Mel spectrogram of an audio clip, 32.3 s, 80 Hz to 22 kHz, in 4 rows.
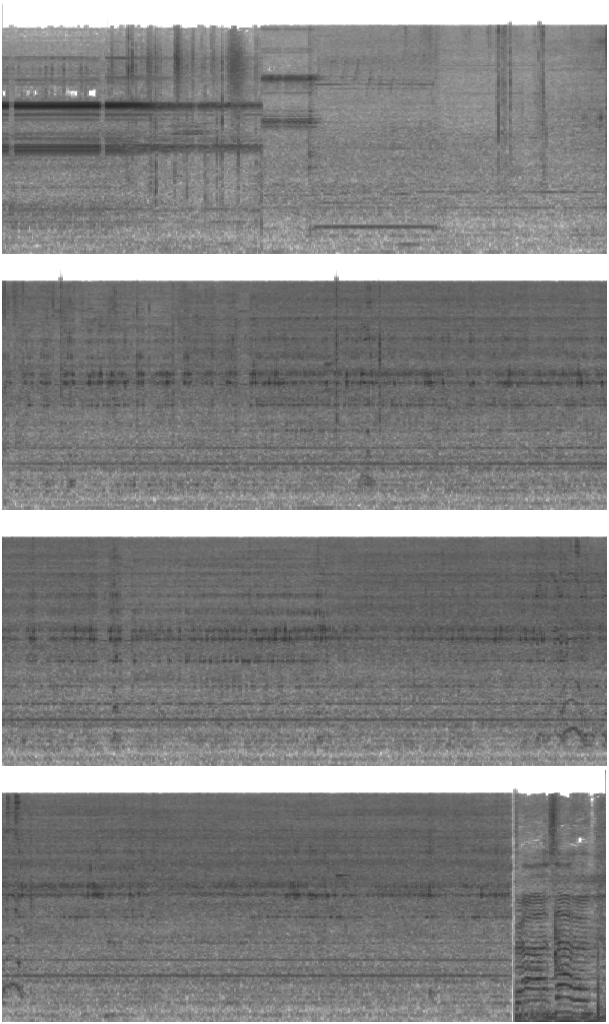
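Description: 3D printer's buzzer sounding one steady high beep for the first three or four seconds while the printer is paused at a filament-change prompt. From about eight seconds in, the printer's stepper motors and cooling fans run steadily with a faint whine as the print carries on.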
